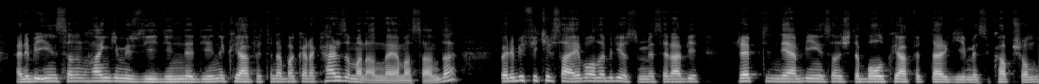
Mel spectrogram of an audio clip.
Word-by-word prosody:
Hani, 130 +2 +1
bir 140 - +4
insanın 145 +1 -1
hangi 150 +1 +1
müziği 125 -3 0
dinlediğini 130 +2 +1
kıyafetine 130 -1 0
bakarak 135 +1 -3
her 175 +1 +3
zaman 140 -10 0
anlayamasan 95 - -2
da 210 +6 -1 0.4
böyle 155 +3 +3
bir 185 - +2
fikir 185 -1 -4
sahibi 145 0 +2
olabiliyorsun. 155 -6 -1
Mesela 125 +1 0
bir 135 -1 -3 0.4
rap 155 0 +6
dinleyen 135 -1 +1
bir 145 - 0
insan, 135 -1 -1
işte, 130 0 -3
bol 130 0 +5
kıyafetler 125 -1 +2
giymesi, 115 -1 -4
kapüşonlu 120 -1 -2
130 Hz, 160 wpm, -23 LUFS, 125-145 Hz, 0.4 s, rap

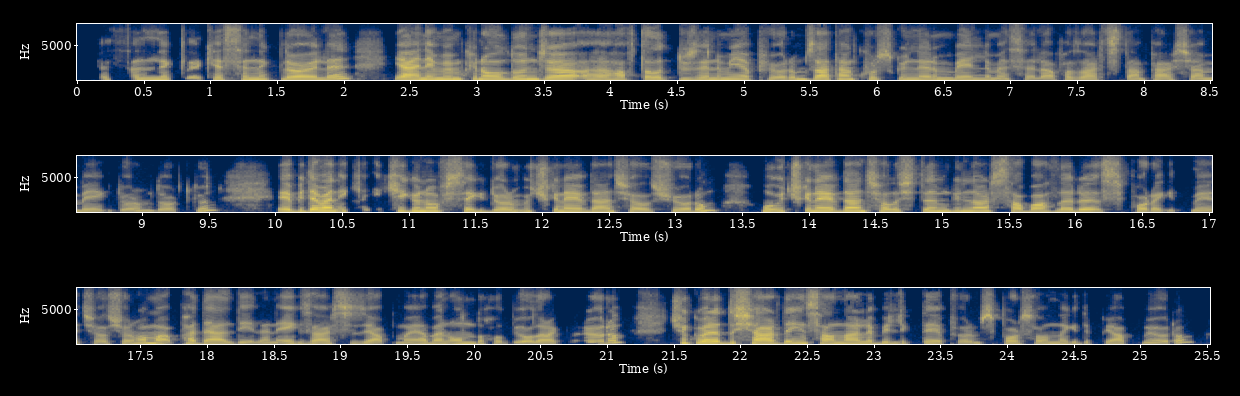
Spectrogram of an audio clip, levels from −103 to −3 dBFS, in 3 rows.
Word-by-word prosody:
Kesinlikle 185 -2 -5
kesinlikle 210 +2 -2
öyle. 200 +10 +3 0.3
Yani, 205 0 +7
mümkün 220 +3 +1
olduğunca, 230 +1 +3 0.2
aaa, 200 -1 -1
haftalık 210 +3 -2
düzenimi 205 +2 -2
yapıyorum. 215 0 -3
Zaten 230 -1 +3
kurs 235 0 -6
günlerim 210 -1 -4
belli 190 0 -3
mesela. 155 -1 -6
Pazartesi'den 170 0 -5
Perşembe'ye 175 0 -4
gidiyorum 150 -1 -9
4 150 0 -8
gün. 305 +7 -4 0.5
Eee, 215 0 +5
bir 230 - -1
de 250 0 +10
ben 255 0 +10
2 230 - -7
2 255 -1 0
gün 245 0 +3
ofise 240 -1 +1
gidiyorum. 200 0 -3
3 225 - -4
gün 225 - -2
evden 210 0 +2
çalışıyorum. 190 - -2 0.3
O 245 -1 0
3 250 - -1
gün 255 -2 +2
evden 245 +1 +6
çalıştığım 245 0 -1
günler 245 +1 +2
sabahları 220 +1 +1
spora 180 -5 -3
gitmeye 165 -1 -9
çalışıyorum. 175 +6 -5
Ama 235 -3 +1
padel 190 -3 +1
değil 170 -2 -6
hani 165 -2 -7
egzersiz 180 0 -3
yapmaya. 170 +5 -3
Ben 205 -1 -2
onu 190 +1 -3
da 180 - -6
hobi 165 -1 -7
olarak 175 +2 -1 0.2
görüyorum. 225 +11 -1 0.4
Çünkü 260 -2 -1
böyle 240 -2 +7
dışarıda 230 -2 +6
insanlarla 210 -2 +1
birlikte 185 0 -7
yapıyorum, 160 -4 -5
spor 180 +1 -1
salonuna 180 0 -5
gidip 180 0 -14
yapmıyorum. 180 - -5
205 Hz, 155 wpm, -23 LUFS, 180-230 Hz, 0.5 s, de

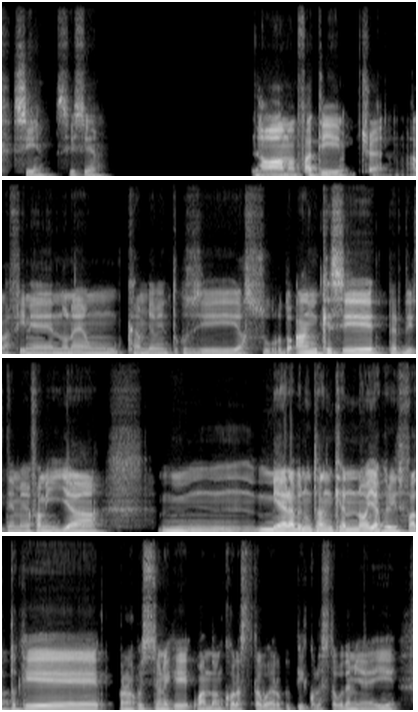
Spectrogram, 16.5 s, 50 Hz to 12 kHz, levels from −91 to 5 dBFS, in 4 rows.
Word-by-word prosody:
Sì, 90 -4 -2
sì, 105 - -7
sì. 100 -4 -6 1.6
No 100 +1 +6
ma 95 - -1
infatti, 105 -1 -1
cioè - - -7 0.2
alla - - -10
fine 95 -1 -5
non 95 +1 -6
è 95 0 -2
un 95 -1 -8
cambiamento 95 0 -8
così 95 +1 -6
assurdo, - - -8
anche 120 0 +2
se, 110 0 +5
per 100 -2 -7
dirti, 100 -1 -7
nella 100 0 -6
mia 105 - -3
famiglia, 105 -1 +1 0.5
mhmm, 105 - -3
mi 130 +1 +3
era 130 0 +9
venuta 130 0 +2
anche 135 +1 +2
a - - +3
noia 135 +1 +5
per 115 - +2
il 110 0 +2
fatto 115 0 -2
che 105 -2 +4
per 110 - -7
una 105 - -4
questione 110 -1 -4
che 100 -1 -1
quando 100 -1 -5
ancora 100 +1 -6
stavo 95 -1 -7
ero 95 +1 -7
più - - -18
piccolo - - -12
e - - -10
stavo 100 - -10
dai 105 - -5
miei, 100 +1 -6
105 Hz, 170 wpm, -23 LUFS, 95-110 Hz, 1.6 s, era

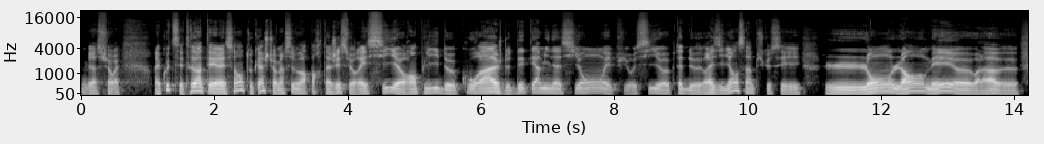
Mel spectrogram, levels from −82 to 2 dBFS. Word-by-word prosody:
Bien 85 -2 -4
sûr, - - -4
ouais. - - -4 0.5
Bah - - -1
écoute, 180 - -3
c'est 180 - -3
très 145 +2 +4
intéressant 130 - +4
en - - -2
tout - - -8
cas - - 0
je 155 - -1
te - - -2
remercie 95 +6 -2
de - - -2
m'avoir 95 -5 -1
partagé 105 +3 -2
ce 120 0 -6
récit, 105 +6 -1
heu, - - +5
rempli 115 +6 -1
de 95 -5 -1
courage, 120 +3 +3
de 90 - -6
détermination 120 +3 -4
et 100 - -4
puis 85 - -18
aussi, 85 +8 -7
heu, 90 -4 -2
peut-être 100 +1 -4
de 85 -2 -3
résilience, 90 - -1
hein. 120 -1 -2
Puisque 100 -5 -12
c'est 80 -1 -7 0.4
l - - -6 0.5
long, 125 +6 +4
lent 130 +5 +3
mais 130 +5 +2
heu, 95 -7 +3
voilà, 90 0 +1
heu, 80 -1 -4
110 Hz, 175 wpm, -21 LUFS, 90-125 Hz, 0.5 s, heu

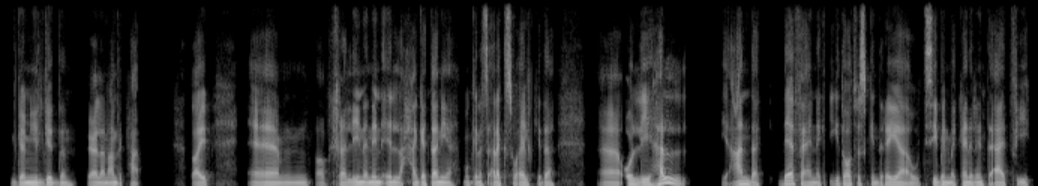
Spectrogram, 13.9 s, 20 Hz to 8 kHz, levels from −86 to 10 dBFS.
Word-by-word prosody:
جميل 100 -1 +3
جدًا، 95 -1 0 0.2
فعلًا 100 -3 0
عندك 95 0 -2
حق. - - -6 0.7
طيب، 100 -1 +1 0.5
امم، 100 -2 0
طَب 95 -1 -10
خلّينا 100 +1 +1
ننقِل 105 0 +3
حاجة 100 +1 -1
تانية. 100 -2 +2
ممكن 110 -1 -4
أسألك 105 +1 0
سؤال 105 +1 0
كده 105 0 -4 0.6
آآ، 100 0 -1
قُل 120 +5 +1
لي، 115 -1 +3
هل 155 - +3 0.5
إ - - -10
عندك 115 -3 +1 0.2
دافِع 125 -5 +2
إنك 95 0 -2
تيجي 125 +1 -8
تقعُد 120 +1 0
في 115 - -6
إسكندرية 105 0 +1
أو 90 -2 -3
تسيب 110 +3 -1
المكان 100 +1 +1
اللي 100 0 0
أنت 105 -1 -2
قاعد 95 -1 +1
فيه 95 0 -5
105 Hz, 150 wpm, -25 LUFS, 100-110 Hz, 0.7 s, جميل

